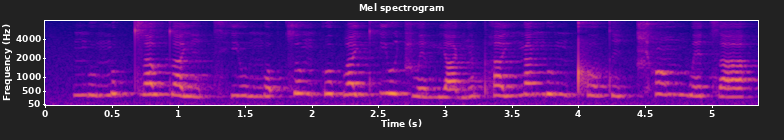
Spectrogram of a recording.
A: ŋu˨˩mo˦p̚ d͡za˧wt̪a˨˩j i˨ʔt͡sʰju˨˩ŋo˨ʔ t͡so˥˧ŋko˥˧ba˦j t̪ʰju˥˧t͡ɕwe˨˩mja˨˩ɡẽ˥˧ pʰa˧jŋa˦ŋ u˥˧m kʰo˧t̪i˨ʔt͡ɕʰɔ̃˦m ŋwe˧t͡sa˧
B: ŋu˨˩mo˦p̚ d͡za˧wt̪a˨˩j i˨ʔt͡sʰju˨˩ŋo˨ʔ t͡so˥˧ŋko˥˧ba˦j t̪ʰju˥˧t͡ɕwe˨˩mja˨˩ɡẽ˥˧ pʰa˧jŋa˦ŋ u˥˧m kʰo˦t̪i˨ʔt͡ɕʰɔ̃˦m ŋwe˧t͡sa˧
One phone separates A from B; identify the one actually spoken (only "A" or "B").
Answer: A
